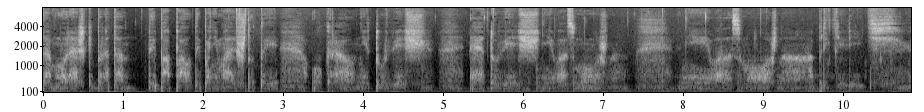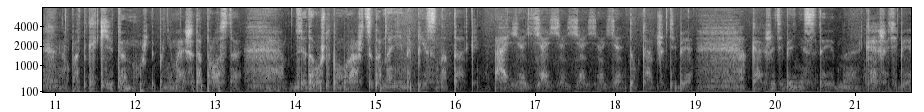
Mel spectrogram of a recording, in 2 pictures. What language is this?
Russian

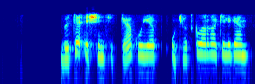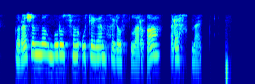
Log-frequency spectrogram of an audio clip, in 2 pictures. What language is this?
Bashkir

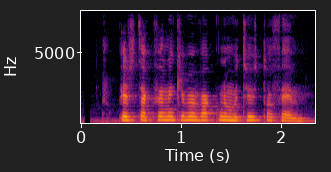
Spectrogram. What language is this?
Icelandic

